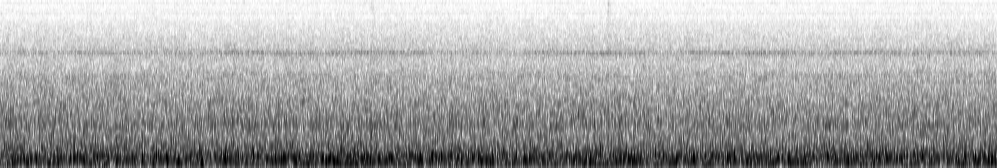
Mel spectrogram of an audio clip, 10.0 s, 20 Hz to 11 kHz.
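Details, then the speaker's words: Unbranded 28" tower fan running on a blade motor swapped in from a dead 2010 Aloha Breeze 32" tower fan 87120. Steady hum with two low tones and a faint high whine that sounds weird; cause not pinned down. "that is so weird it's making a weird noise"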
